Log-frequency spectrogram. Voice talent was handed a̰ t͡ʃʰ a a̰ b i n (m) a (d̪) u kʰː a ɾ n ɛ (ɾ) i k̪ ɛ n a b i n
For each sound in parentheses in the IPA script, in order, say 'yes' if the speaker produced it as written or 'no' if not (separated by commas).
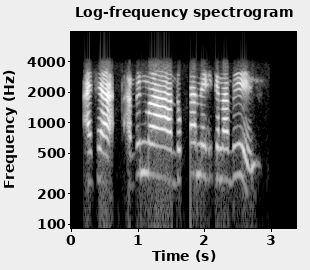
yes, yes, no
